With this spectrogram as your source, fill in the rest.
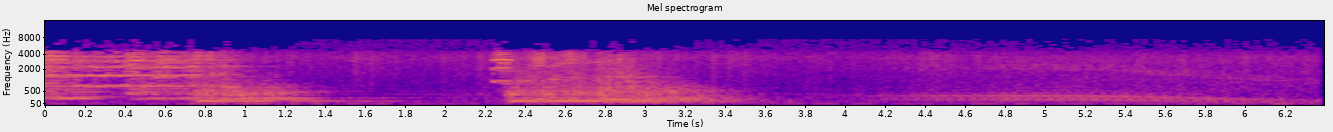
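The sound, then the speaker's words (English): A police car's engine revs up in two strong bursts, then its hum drops and winds down as the car slows to a stop to be filled with gasoline. No one speaks. “Well, I wouldn't dare give a police car any other gasoline.”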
